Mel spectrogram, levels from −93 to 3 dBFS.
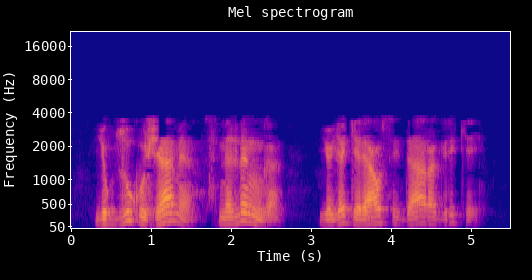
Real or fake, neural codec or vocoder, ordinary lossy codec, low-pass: real; none; MP3, 16 kbps; 3.6 kHz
